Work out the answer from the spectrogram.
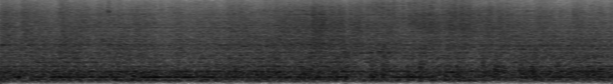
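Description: CN freight train cars rolling past at close range, covered hoppers and then tank cars, with a steady rumble and rattle of steel wheels on the rails.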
